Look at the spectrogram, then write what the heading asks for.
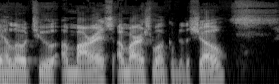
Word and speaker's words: Amaris: to the show hello my name is pronounced Amorous by the way I know a lot of people make that mistake but it's okay oh like loving almost yeah yeah yeah yes right amoris okay I love that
